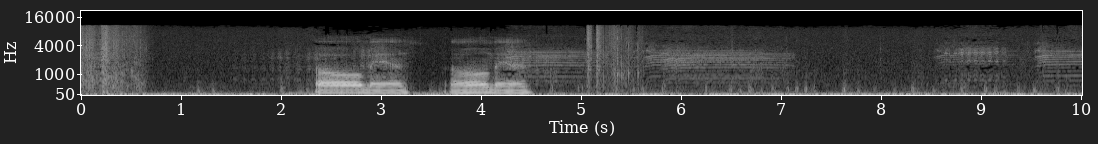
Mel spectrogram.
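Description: Sheep bleating in the video game Minecraft, two loud, close, wavering bleats in quick succession, with someone talking before and after amid other game sounds.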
